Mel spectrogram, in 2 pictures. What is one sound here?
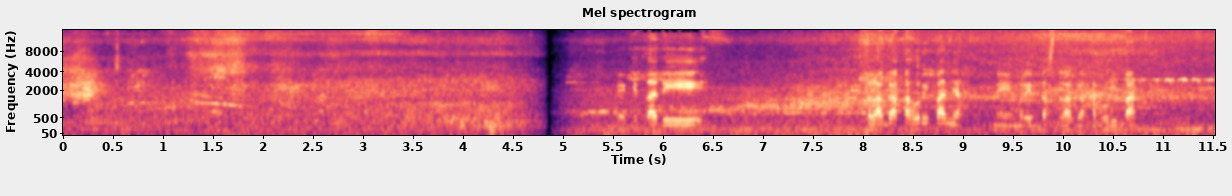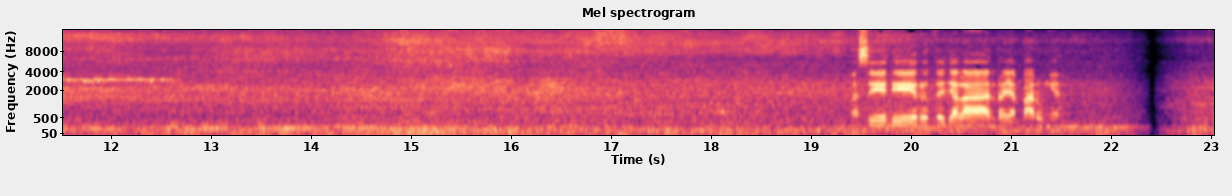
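Motorbike engines hum as they ride past on a road.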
